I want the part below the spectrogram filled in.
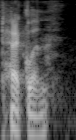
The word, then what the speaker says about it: Hoechlin: Editor's note, it's pronounced Hoechlin.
